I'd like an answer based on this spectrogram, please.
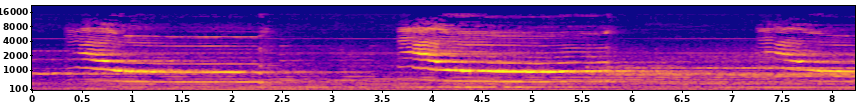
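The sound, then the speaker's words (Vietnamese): A cat meows in three long, drawn-out, wavering calls with pauses between them. The last call is cut off, and no other sound accompanies them. “Tiếng con mèo kêu lên làm cho ông Linh và thằng Bửu”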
